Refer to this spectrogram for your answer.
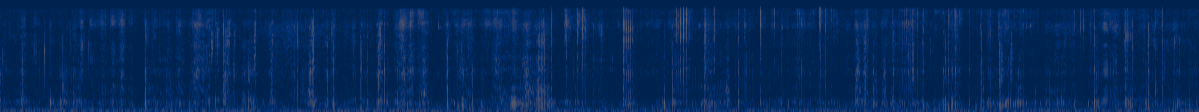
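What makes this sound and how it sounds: Long nails tap and scratch the white plastic lid and rim of a medium jar full of pale granular contents, and twist the lid on and off. The result is a steady, quiet stream of short crisp ticks and crunchy scraping over a low background hum, with occasional sharper clicks.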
